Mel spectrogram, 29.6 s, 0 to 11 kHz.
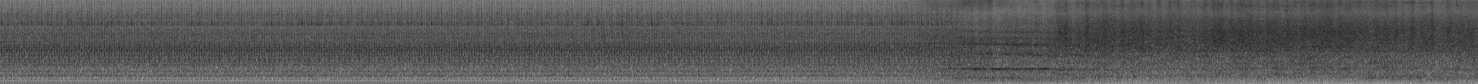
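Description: A steady hum of idling car engines, then about 19 s in a freight train of hopper wagons arrives with a brief tone and rolls past, its wheels clattering over the rail joints.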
